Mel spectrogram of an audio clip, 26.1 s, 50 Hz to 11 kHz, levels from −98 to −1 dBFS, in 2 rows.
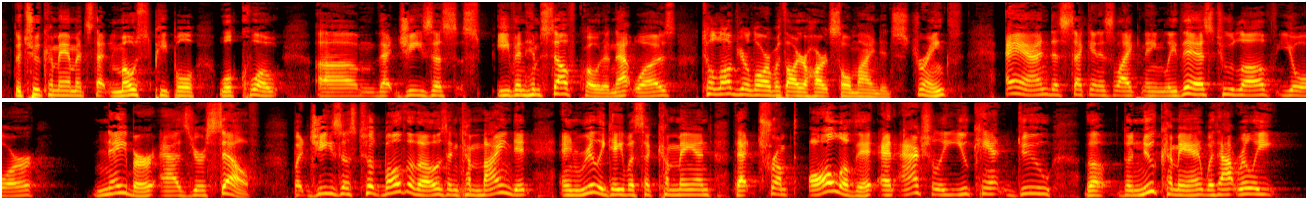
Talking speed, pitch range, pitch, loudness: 170 wpm, 145-180 Hz, 165 Hz, -30 LUFS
